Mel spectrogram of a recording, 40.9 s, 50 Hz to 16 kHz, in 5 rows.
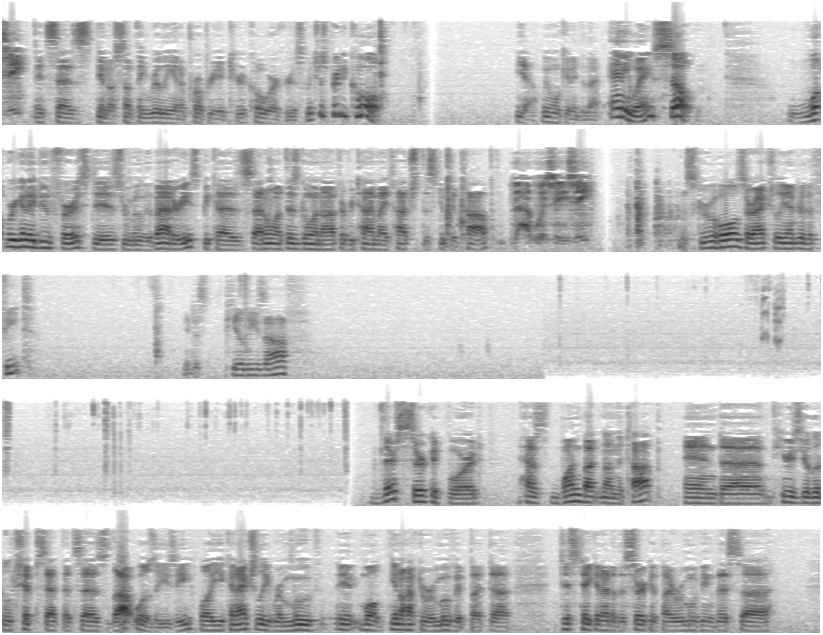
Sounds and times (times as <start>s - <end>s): Speech: 0.0s - 3.9s, 5.1s - 7.0s, 7.8s - 14.2s, 15.0s - 16.8s, 18.2s - 19.5s, 28.2s - 40.5s.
